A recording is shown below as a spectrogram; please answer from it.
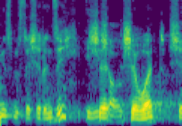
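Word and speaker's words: Shirintzi: Sharenzi. Initial what? Sharenzi.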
